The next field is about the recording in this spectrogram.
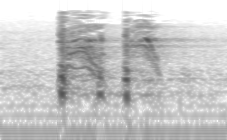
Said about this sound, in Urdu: دیکھیں فائدہ کتنا ہو گیا تھا کھانسی میں. کوئی ایسی چیز کھائی پی نہیں, اچانک کھانسی شروع ہو گئی. یا تو شاید اوپر صفائی ہوئی ہے تو اس کی ڈسٹنگ وغیرہ کی وجہ سے.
